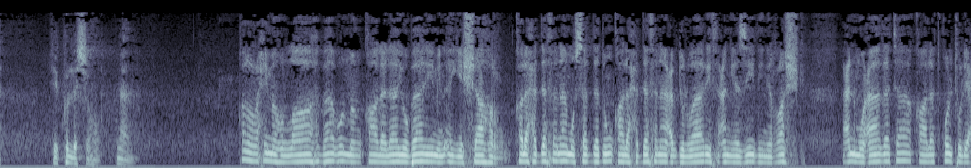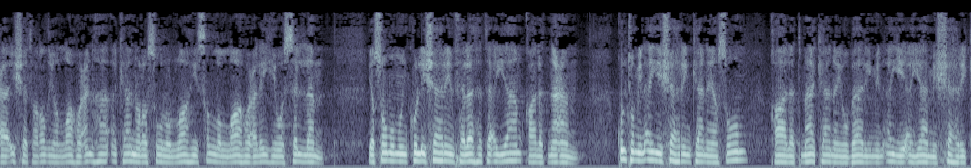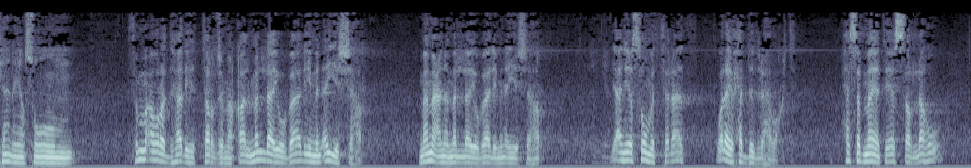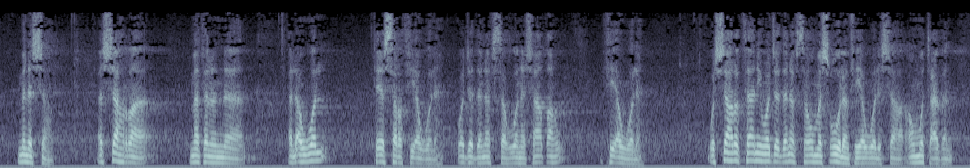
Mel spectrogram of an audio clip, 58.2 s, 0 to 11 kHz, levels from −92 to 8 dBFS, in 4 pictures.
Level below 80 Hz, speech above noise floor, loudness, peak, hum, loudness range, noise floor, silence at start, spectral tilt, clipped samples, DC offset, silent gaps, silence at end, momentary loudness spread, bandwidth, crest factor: -46 dBFS; 32 dB; -15 LUFS; 0 dBFS; none; 6 LU; -46 dBFS; 0 s; -6 dB/octave; under 0.1%; 1%; none; 0 s; 11 LU; 8.8 kHz; 16 dB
